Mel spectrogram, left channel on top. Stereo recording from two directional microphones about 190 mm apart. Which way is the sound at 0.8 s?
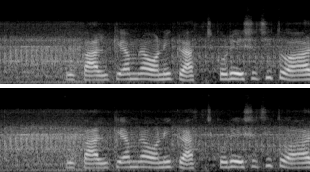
5° left (ahead or behind).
